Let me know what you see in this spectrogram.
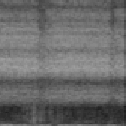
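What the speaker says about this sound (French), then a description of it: "cigales." Cicadas in Crete shrill loudly and continuously, a dense steady buzzing drone that fills the whole moment with no pauses.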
